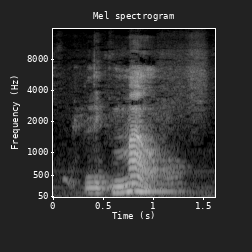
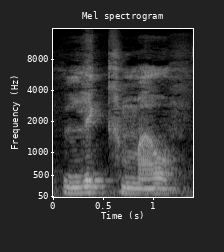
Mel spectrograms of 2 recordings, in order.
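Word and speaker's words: λικμάω: desmenuzar en el griego es la palabra limao cargar esa palabra no licmao con cada kilo Lic con cada quien más o acento en la a Aunque Sí su traducción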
